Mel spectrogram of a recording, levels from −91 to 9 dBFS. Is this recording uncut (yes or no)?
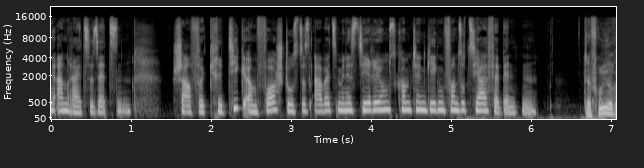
yes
